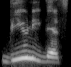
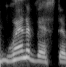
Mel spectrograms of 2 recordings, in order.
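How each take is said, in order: First: The first word is said in an anglicized way. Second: The first word is said Spanish-style. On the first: This is how the locals say it. "they say it's Beauty Vista" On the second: This is how the speaker personally says it. "I always say Buena Vista"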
